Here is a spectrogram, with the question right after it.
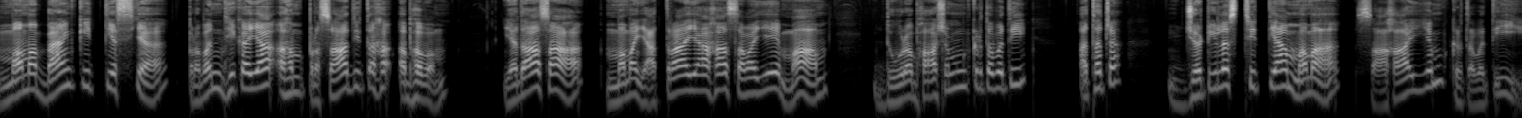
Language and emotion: Sanskrit, happy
